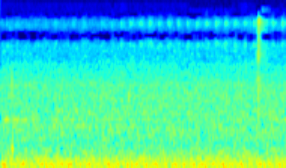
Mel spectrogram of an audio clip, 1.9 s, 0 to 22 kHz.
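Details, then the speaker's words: 1956 Emerson 77648-SO desk fan on medium speed after a cord replacement: steady motor hum and even airflow with a high-pitched motor whine the owner is unsure is normal; no knocks, scrapes or rattles. Normal running on medium speed. "It's a very interesting noise that the motor is making too, that high-pitched whine. I kind of like it."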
